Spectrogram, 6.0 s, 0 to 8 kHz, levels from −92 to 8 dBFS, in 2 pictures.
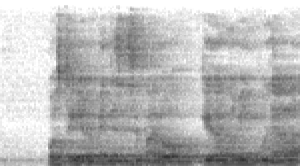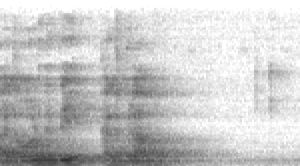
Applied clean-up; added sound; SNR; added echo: none; none; none; reverberation time 1.1 s.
